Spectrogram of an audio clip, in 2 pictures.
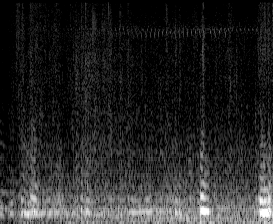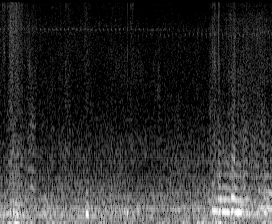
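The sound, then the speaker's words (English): A dense, steady hum of many honeybees from a local bee farm buzzing together inside a honey super, a hive box used to harvest honey, as they store processed nectar; low and continuous, with a few louder swells as individual bees pass by. “Those are honeybees from Ithaca Honeyworks, and you're hearing the bees storing processed nectar in what's called a honey super, which are used to harvest honey.”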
